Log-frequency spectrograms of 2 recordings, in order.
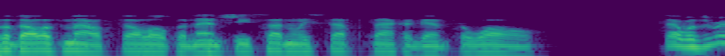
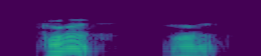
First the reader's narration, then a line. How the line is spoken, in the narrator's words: he whispered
